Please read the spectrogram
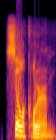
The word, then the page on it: silkworm: American English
